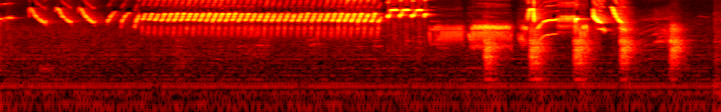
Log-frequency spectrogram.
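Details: Canary song used as a training recording for young canaries, with long chirping rolls: a fast rapid trill held about three seconds, then bursts of varied whistles and harsh buzzy notes.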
